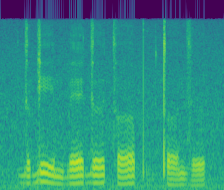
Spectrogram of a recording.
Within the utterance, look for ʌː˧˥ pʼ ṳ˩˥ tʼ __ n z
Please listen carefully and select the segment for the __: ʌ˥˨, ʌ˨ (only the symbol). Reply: ʌ˨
